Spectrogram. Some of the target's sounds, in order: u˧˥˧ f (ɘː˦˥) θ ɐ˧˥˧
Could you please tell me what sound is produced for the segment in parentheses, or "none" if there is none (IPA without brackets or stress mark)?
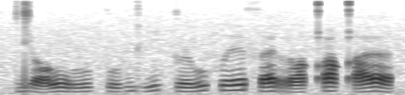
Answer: ɘː˦˥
